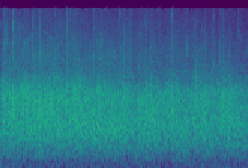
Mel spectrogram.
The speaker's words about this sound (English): Let's give him a hand clap for you. Come on, let's give it up.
